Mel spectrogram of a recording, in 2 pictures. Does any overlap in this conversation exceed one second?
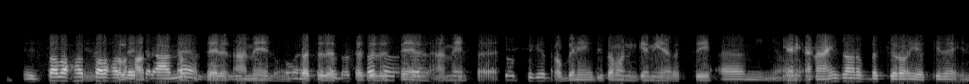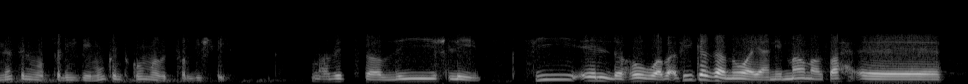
Yes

